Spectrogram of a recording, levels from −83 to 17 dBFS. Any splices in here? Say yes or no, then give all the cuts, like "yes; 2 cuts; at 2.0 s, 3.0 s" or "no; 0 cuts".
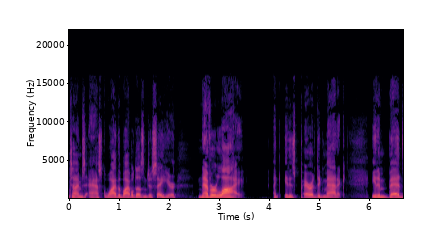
yes; 1 cut; at 4.2 s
